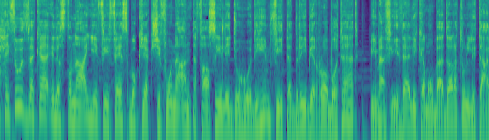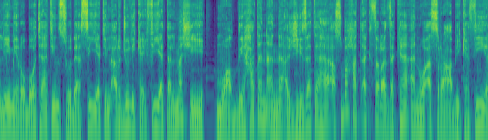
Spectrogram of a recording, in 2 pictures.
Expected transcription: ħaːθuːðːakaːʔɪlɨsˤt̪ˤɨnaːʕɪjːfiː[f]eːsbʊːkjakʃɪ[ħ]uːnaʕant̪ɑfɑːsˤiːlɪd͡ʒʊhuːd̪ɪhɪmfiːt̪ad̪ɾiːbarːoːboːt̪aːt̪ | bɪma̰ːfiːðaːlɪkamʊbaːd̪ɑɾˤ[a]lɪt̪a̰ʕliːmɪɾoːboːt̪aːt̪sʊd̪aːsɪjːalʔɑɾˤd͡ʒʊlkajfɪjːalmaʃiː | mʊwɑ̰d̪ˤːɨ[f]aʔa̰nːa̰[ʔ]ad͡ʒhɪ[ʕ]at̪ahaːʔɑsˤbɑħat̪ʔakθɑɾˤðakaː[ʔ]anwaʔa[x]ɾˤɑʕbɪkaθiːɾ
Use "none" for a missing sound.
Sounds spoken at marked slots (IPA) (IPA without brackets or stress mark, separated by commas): f, f, ɑ, ħ, ʔ, z, ʔ, s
